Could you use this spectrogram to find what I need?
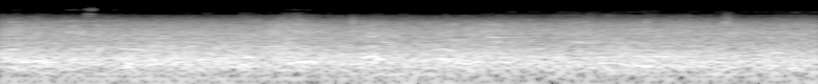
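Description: A young woman talks close by.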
